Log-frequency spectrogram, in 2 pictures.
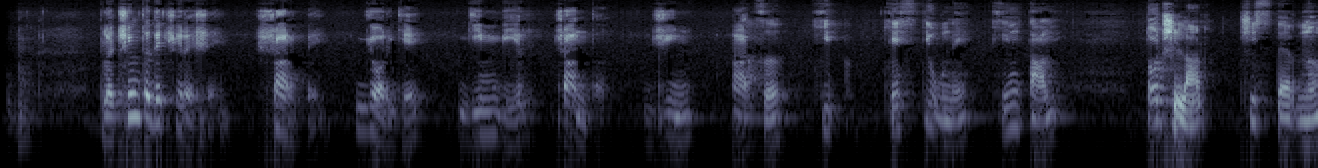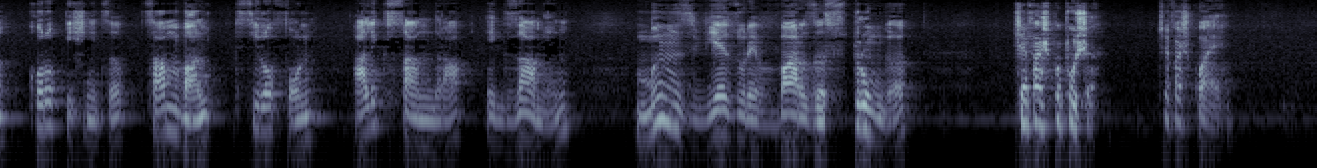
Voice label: Interview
